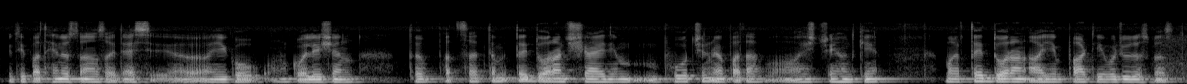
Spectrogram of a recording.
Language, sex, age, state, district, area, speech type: Kashmiri, male, 45-60, Jammu and Kashmir, Ganderbal, rural, spontaneous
